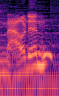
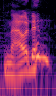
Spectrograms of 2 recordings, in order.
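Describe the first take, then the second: First: Mountain is said in an imitated, unusual pronunciation. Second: The same.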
